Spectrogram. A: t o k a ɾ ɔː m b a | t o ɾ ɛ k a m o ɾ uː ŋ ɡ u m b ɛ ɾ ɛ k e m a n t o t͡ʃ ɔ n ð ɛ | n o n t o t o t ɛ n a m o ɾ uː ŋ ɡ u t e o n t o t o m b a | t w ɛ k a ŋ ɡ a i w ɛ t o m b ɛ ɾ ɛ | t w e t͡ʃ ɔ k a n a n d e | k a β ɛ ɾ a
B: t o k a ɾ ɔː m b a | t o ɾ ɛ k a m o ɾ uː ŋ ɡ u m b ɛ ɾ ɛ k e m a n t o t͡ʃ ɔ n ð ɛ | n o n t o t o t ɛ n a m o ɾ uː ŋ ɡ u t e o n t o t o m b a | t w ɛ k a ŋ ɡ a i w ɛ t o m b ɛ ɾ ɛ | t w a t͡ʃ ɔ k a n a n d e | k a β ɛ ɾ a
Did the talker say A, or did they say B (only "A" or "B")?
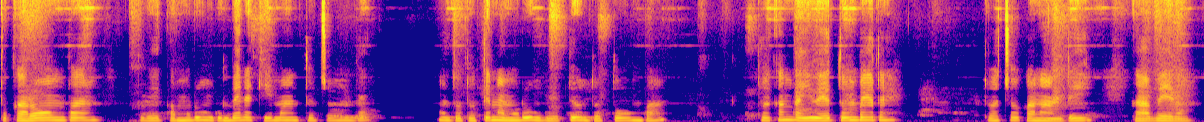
B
